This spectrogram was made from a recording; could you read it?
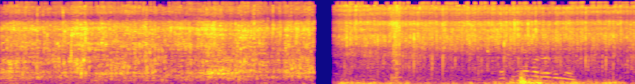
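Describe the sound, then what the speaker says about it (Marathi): Water poured into a large pot of mutton cooking over a village wood fire, giving a steady splashing trickle up close, with a brief break partway through and faint voices in the background. "पाणी नका जास्त टाकू त्यात पाणी होईल"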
